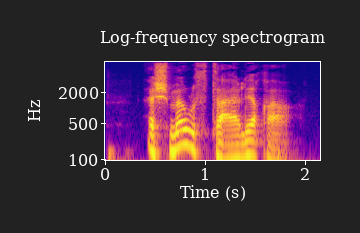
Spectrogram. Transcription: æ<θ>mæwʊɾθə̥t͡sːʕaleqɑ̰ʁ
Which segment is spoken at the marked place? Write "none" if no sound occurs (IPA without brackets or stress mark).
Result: ʃ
